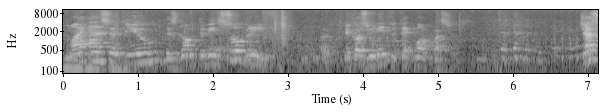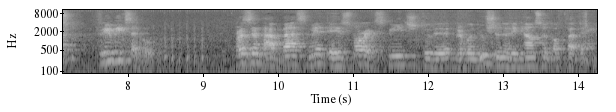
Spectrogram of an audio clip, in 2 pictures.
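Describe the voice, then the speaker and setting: Lively intonation marks a man with a high pitch, talking at a moderate pace with long, frequent pauses. Audible room echo and noticeable background noise fill the recording. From Palestine. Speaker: diplomat and political science professor. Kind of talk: public Q&A answer. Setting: public talk with audience. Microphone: speaking without microphone.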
